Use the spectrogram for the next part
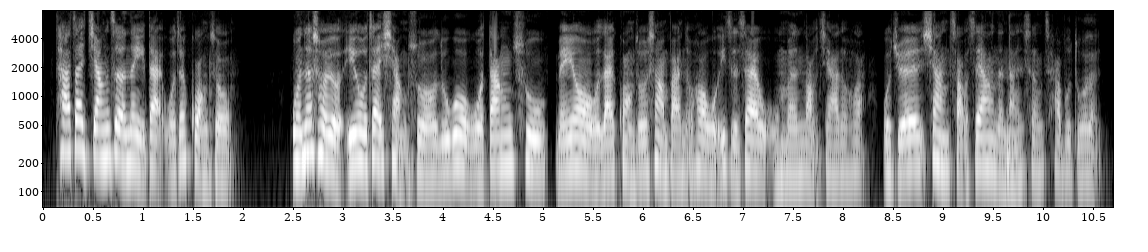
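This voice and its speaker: A woman's voice: lowish voice, no echo, studio quality. A woman in her twenties casually telling her own story in the first person, chatty and wry. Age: 20s. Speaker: guest storyteller.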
